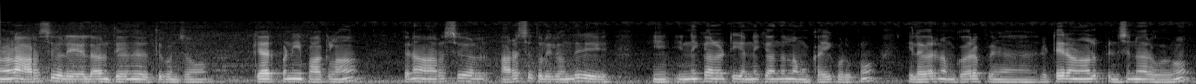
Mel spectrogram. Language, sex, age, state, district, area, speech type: Tamil, male, 18-30, Tamil Nadu, Tiruchirappalli, rural, spontaneous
